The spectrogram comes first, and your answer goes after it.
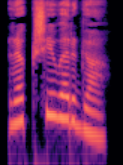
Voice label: "ರಕ್ಷಿವರ್ಗ", Kannada; rakṣivarga; noun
